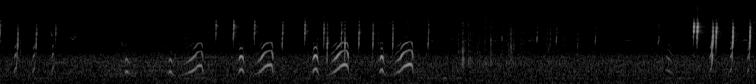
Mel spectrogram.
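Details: California quail calling: a quick run of short arched notes rising then falling, clustered in the middle seconds, with sharp dry ticking clicks before and after against a quiet hiss.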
